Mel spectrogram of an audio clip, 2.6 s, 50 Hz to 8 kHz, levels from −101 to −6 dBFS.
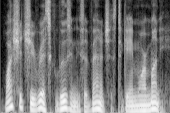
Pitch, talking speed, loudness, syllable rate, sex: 105 Hz, 260 wpm, -15 LUFS, 7.1 syllables/s, male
